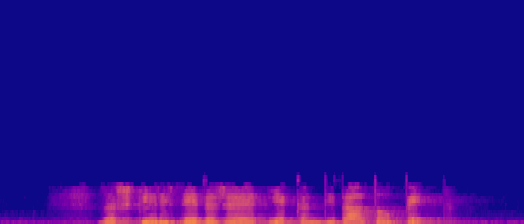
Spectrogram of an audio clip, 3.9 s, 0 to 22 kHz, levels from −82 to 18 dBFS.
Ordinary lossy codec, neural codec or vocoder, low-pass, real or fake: AAC, 16 kbps; vocoder, 44.1 kHz, 128 mel bands, Pupu-Vocoder; 19.8 kHz; fake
